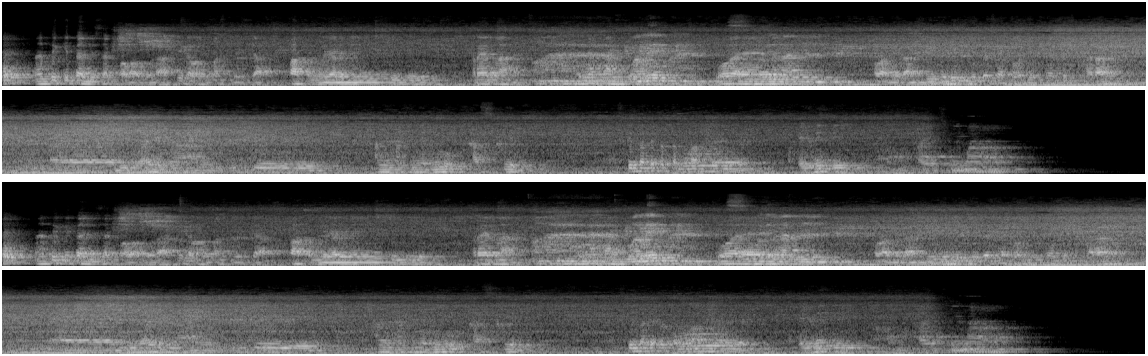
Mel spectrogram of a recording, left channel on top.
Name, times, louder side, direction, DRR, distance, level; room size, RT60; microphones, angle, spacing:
voice 1, 0.0-4.3 4.7-5.2 5.7-6.5 7.1-8.2 8.7-11.2 11.9-14.7 15.2-16.7 17.7-18.9 19.4-21.5, left 1 dB, 50° left, 1 dB, 0.5 m, -22 dB
sound 1, 1.1-20.7, left 1 dB, 85° left, 1.1 m, -27 dB
voice 2, 5.3-8.4 18.2-18.9 20.3-21.4, right 1 dB, 55° right, -3 dB, 0.8 m, -22 dB
2.7 x 2.4 x 2.9 m, 0.97 s
head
